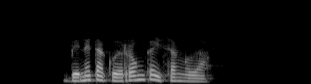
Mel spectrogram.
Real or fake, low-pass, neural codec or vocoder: real; 3.6 kHz; none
